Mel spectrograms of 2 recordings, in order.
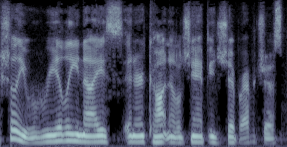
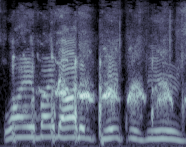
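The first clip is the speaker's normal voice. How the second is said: mocking Big Show; 8 semitones higher than usual. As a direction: complain like an overgrown child, higher. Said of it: "be like".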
